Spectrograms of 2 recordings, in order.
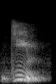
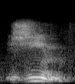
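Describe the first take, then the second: First: The word begins with a hard g sound. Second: The word begins with a soft j sound. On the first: This is how northern Egyptians say it. "au nord, par exemple, il dit Gim" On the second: This is how southern Egyptians say it. "plutôt au sud, ils disent J"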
